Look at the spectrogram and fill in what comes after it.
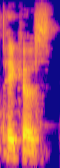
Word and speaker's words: Pecos: Looks like it should be pesos, but it's spelled wrong. – Like pico de gallo? – It's pecos.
